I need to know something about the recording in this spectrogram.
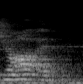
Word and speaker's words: Jia En: it, my name is Jia En. And to pronounce this correctly, you just need to do your best Bogan accent, where you add the Y, the letter Y, to the word jar.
